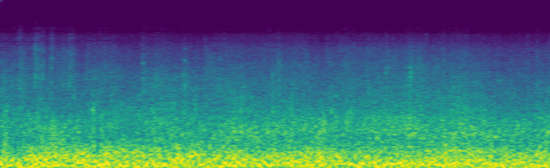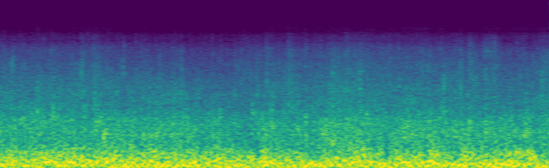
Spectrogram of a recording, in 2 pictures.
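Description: Steady wind noise rumbling on the microphone, with sea surf washing against a rocky shore beneath it.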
